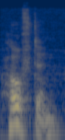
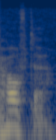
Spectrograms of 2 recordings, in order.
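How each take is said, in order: First: The final N sound is clearly pronounced. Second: The final N sound is left off. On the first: The speaker calls it wrong. "you will pronounce the N" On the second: The speaker calls it right. "So that final N is dropped"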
